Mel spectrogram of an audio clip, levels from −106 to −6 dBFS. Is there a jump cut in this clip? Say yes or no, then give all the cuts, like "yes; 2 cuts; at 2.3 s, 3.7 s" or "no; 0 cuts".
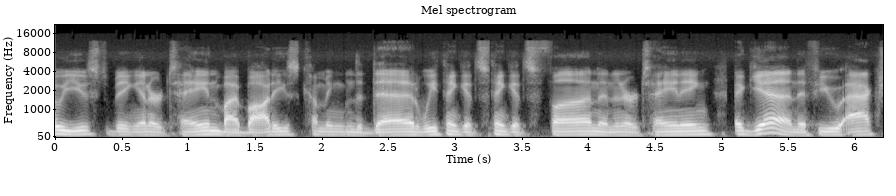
yes; 3 cuts; at 2.2 s, 3.3 s, 5.0 s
